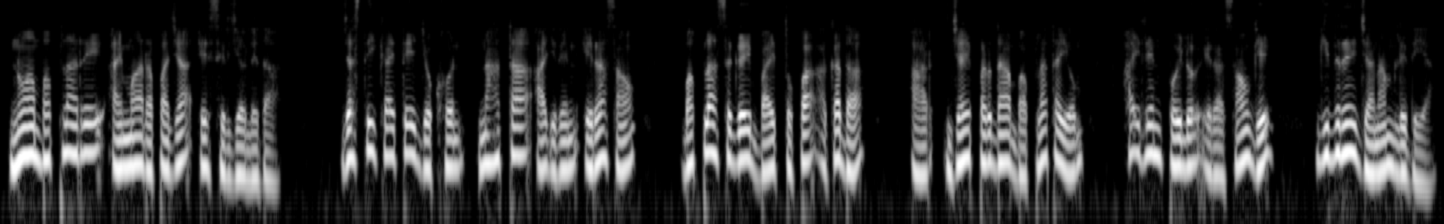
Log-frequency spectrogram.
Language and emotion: Santali, neutral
